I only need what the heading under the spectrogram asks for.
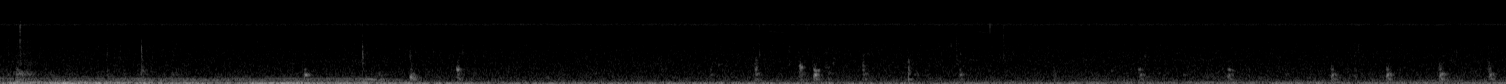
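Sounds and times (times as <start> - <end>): low steady rumble: 0.0 - 15.0
clucking bird calls: 7.5 - 10.0, 11.3 - 12.4, 13.3 - 15.0.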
